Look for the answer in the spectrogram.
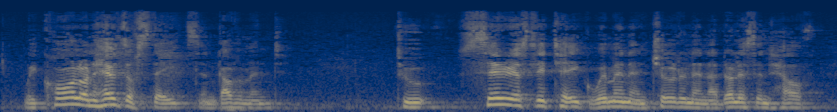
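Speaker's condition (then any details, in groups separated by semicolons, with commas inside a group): No condition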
